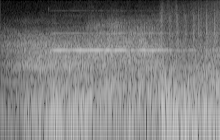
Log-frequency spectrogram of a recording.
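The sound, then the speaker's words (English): A loud, steady airplane engine roar with a faint tonal whine as the plane flies through a storm, building over the first half second and then holding as a dense, continuous drone with no voices. “knows the plane can't take much more of this.”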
